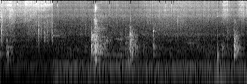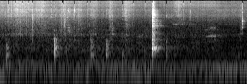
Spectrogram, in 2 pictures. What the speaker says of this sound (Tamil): இப்போ இந்த தாளிப்பு எடுத்து நம்ம அப்படியே மாவில் கொட்டிடலாம்.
